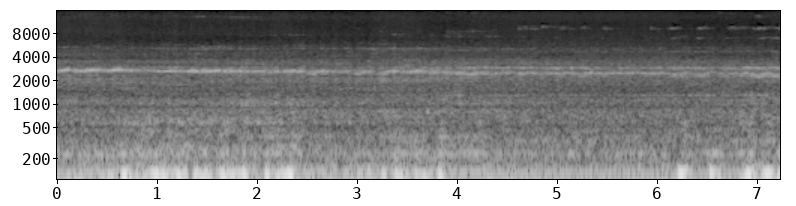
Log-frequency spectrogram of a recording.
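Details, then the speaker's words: Old-school supercharger on a Foxbody Mustang V8 at idle: steady, high, thin straight-cut gear whine over a rumbling idle, normal for this blower (capable of 500+ hp); quieter versions exist. "i mean come on guys you gotta love that sound and if you don't like that sound they make one that's not that loud so with that being said i love the supercharger definitely a good option for you guys"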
